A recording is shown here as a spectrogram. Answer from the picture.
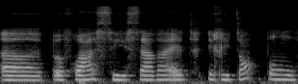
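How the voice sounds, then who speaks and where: A woman's fairly high voice unfolds at a very slow pace. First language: English (speaking French). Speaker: beauty vlogger. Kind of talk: product review vlog. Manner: halting, many hesitations.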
